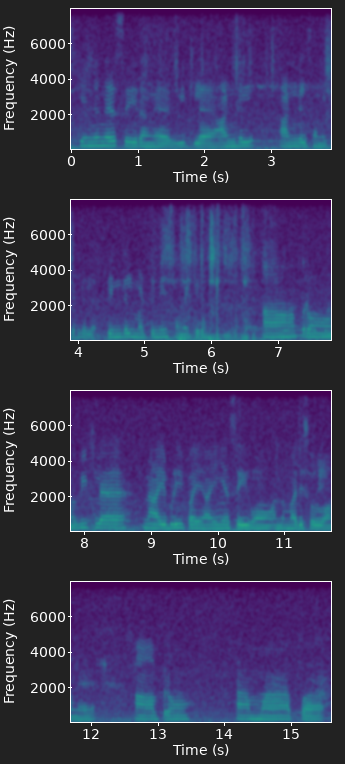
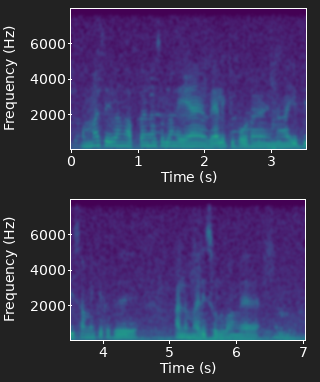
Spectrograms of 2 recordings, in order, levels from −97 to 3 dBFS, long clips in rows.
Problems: background sounds at intervals, low volume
